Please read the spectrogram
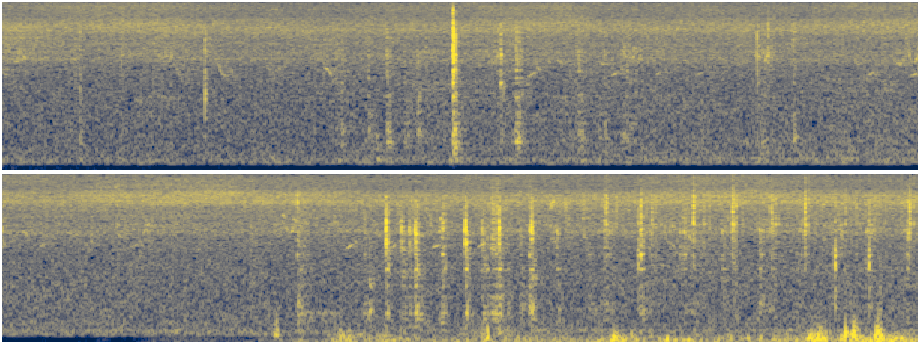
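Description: Faint clicks and scrapes of a brake line's threaded fitting being worked by hand into a new brake master cylinder, with one sharper click about three seconds in. From about eight seconds in, a low rumble joins and the clicking gets busier and louder.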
